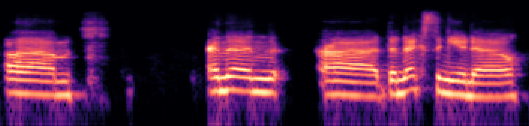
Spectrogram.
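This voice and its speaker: Guy, fairly high voice, rambly storyteller, lots of ums, dead dry sound. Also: slow, clear, resonant tone, dry recording, highs cut off. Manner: rambling, animated storyteller with many fillers. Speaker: podcast co-host. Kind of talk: casual storytelling among friends.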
